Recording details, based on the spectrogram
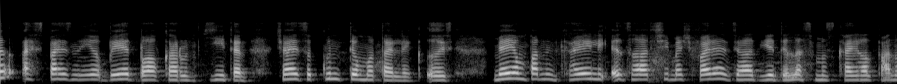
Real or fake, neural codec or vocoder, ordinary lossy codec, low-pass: fake; vocoder, 22.05 kHz, 80 mel bands, WaveNeXt; none; 7.2 kHz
